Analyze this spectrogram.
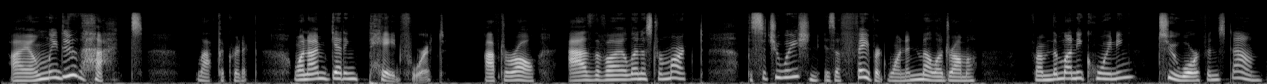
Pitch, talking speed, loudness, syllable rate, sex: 230 Hz, 160 wpm, -20 LUFS, 5.7 syllables/s, female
